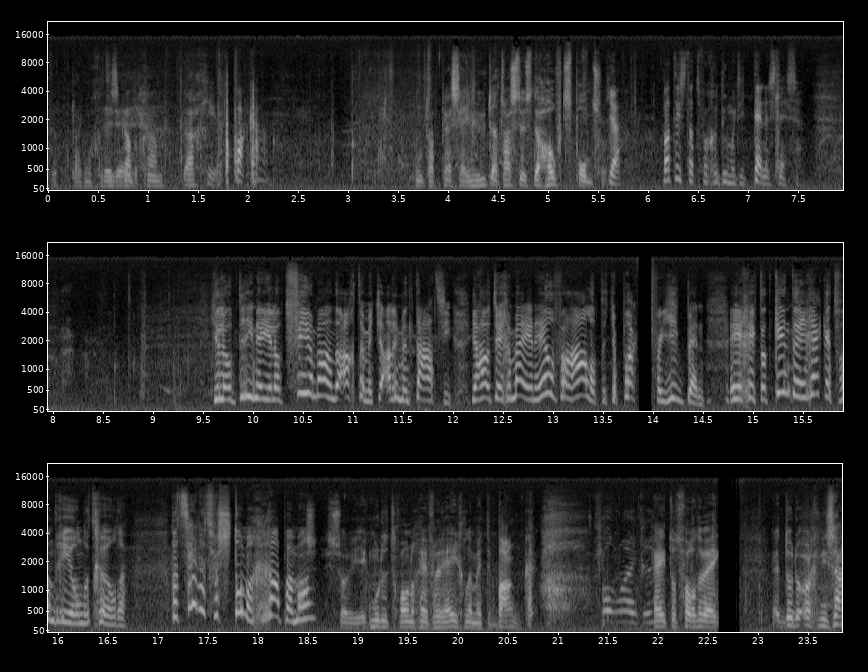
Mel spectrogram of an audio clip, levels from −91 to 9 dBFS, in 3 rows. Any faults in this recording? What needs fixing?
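Intermittent contact at 13.82 s and 22.56 s: a loose connection opens for 135 ms, then 207 ms, crackling at the edges, unlike a clean digital dropout. Reseat or replace the suspect cable and plugs, and secure them so they cannot move during recording.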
